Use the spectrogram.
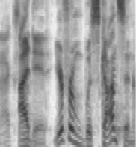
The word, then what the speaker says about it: Wisconsin: say it right Oh everybody else says Wisconsin and you're like Wisconsin it's like one like SC syllable there together who's come I can't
